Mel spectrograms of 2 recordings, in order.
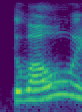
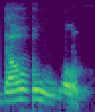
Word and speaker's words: द्वौ: Now dvau it is. You recited dau. Dvau and dau. The wa is missed over there.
